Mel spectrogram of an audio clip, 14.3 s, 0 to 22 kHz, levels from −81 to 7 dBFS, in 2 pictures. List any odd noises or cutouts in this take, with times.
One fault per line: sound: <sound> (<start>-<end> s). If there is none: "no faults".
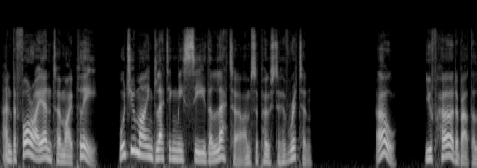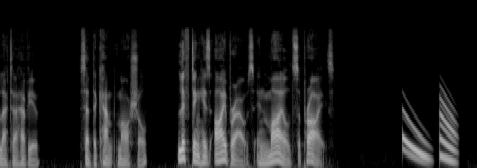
sound: chirp (13.2-14.1 s)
